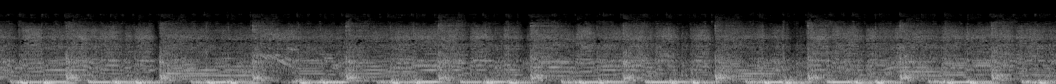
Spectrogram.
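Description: A band playing a studio session track: electric guitar and bass guitar over drums, the bass repeating a short figure throughout.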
